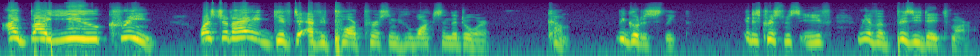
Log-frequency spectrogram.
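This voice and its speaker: A teenage actress playing a proud, stingy male baker in a high school radio play, with an emphatic, scolding delivery. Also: big pitch swings, moderate pace, a bit bright. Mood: irritated, bossy.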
